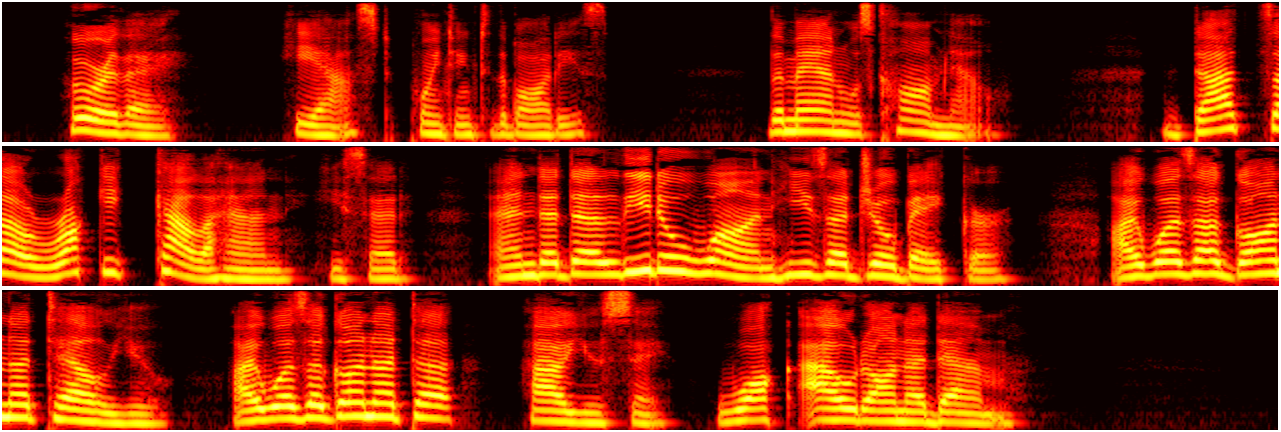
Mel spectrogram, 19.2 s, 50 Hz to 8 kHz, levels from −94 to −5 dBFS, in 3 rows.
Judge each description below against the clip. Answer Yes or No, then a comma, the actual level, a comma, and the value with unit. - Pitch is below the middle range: No, medium, 185 Hz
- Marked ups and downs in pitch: Yes, wide, 5.8 semitones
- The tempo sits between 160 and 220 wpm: No, average, 150 wpm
